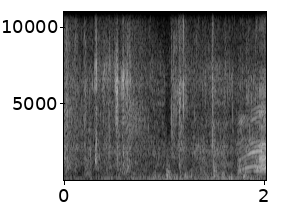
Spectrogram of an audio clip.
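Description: Wind buffeting the microphone over open sea on a small fishing boat, a steady rough rushing noise. A voice breaks into a laugh near the end.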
